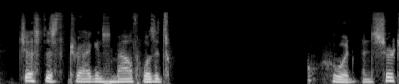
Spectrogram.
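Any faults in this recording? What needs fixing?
Burst of packet loss at 0.37, 0.61 and 1.04 s: about 60 ms of speech is lost each time and bridged by a briefly held, fading buzz or hiss. The short gap sets it apart from a dropout. A larger jitter buffer with forward error correction would recover these bursts.

Long network dropout from 1.69 to 3.10 s: the fill fades within tenths of a second into about 1.3 s of silence before speech resumes further on, likely from a network outage. Its length and silence distinguish it from a burst. A more stable connection, or redundant transmission, would prevent it.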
